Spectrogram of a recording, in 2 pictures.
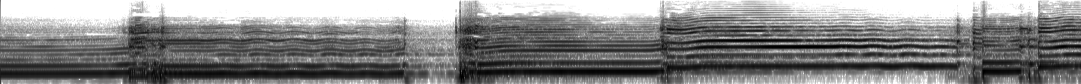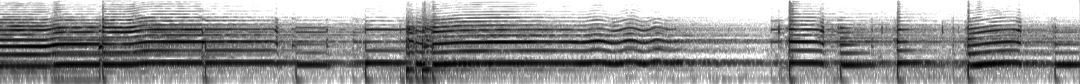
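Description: Electric lap steel guitar played with a steel bar through an amplifier: a slow single-note melody, each note gliding into pitch and held with vibrato, with a few quicker notes near the end.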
